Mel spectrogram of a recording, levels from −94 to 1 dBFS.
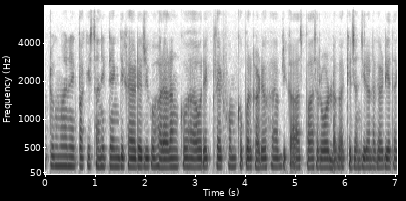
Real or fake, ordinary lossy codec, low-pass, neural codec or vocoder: real; none; none; none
